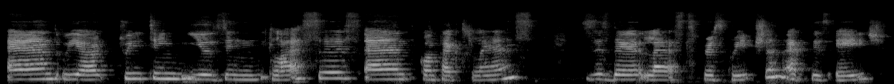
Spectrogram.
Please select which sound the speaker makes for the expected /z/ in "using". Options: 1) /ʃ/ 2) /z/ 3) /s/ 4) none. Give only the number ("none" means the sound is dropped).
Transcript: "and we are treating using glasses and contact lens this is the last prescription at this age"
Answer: 2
